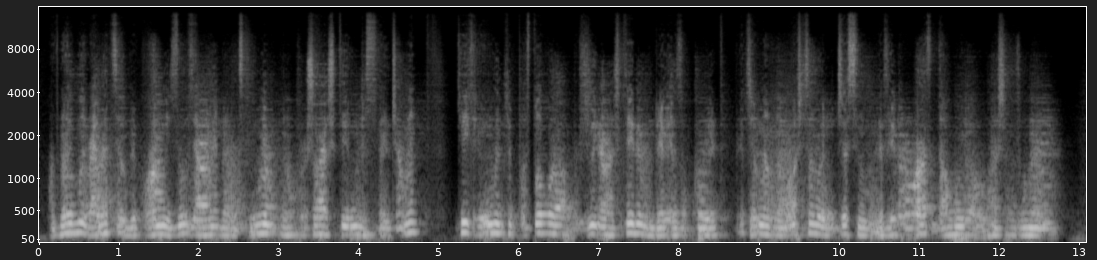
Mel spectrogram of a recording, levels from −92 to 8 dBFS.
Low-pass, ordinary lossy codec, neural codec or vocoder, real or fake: 14.4 kHz; none; codec, 44.1 kHz, 0.9 kbps, DAC; fake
